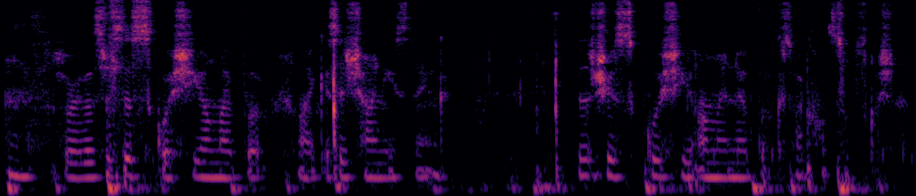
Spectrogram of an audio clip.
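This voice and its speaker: A young woman talking candidly to camera at her desk, soft and halting, often dropping to a whisper. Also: medium pitch, little pitch movement, highs cut off, background noise. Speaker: vlogger. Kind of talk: candid personal talk to camera. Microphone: earbud mic.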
